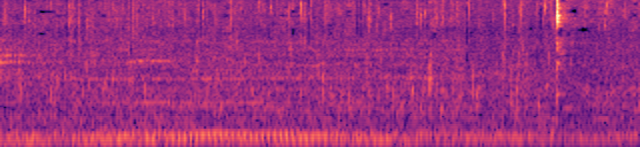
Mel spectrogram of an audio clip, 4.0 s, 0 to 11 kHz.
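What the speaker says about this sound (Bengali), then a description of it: "আর আমি 1/2 চামচ গরম মশলা বাটা জলে গুলে দিয়েছি, সেই গরম মশলা আমি দিয়ে দেবো।" Garam masala paste mixed in water is poured into a simmering bhetki fish kalia, making a soft, continuous pouring and trickling sound over low background noise, with a small clink near the end.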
